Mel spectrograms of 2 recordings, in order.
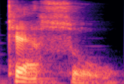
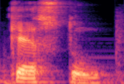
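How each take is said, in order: First: The middle t is silent. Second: The middle t is pronounced. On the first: The speaker calls it right. "a pronúncia correta dessa palavra é castle" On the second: The speaker calls it wrong. "E não castle, como muitas vezes a gente acaba pronunciando"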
